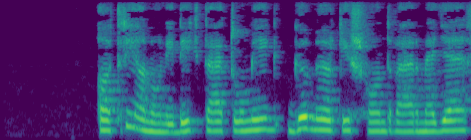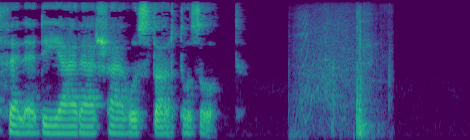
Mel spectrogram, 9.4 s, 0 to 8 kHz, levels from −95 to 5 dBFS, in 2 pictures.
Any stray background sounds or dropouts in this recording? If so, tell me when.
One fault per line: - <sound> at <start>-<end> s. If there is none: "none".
- squeak at 7.6-8.7 s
